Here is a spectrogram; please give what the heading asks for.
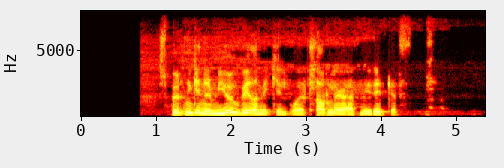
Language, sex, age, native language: Icelandic, male, 20-29, Icelandic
